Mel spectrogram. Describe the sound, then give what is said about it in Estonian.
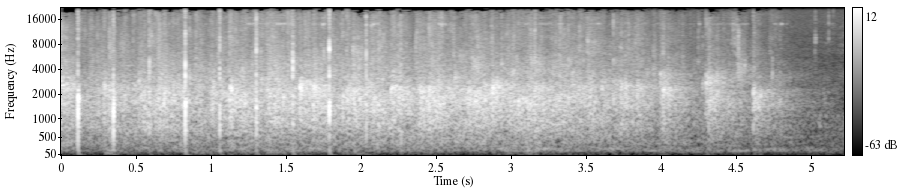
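An audience applauds steadily, a dense wash of many hands clapping that carries on for several seconds before tapering off at the end. “teeme aplausi”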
